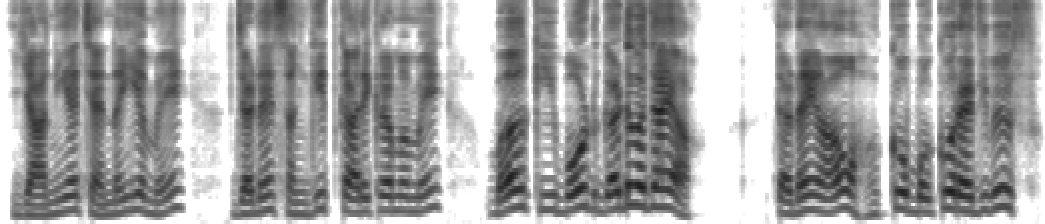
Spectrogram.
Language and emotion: Sindhi, surprised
